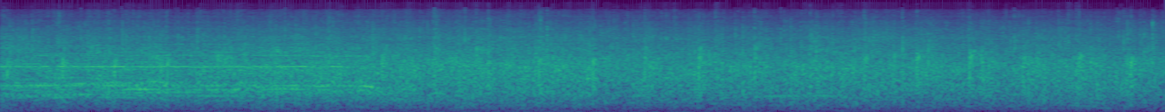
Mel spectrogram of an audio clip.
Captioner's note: applause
